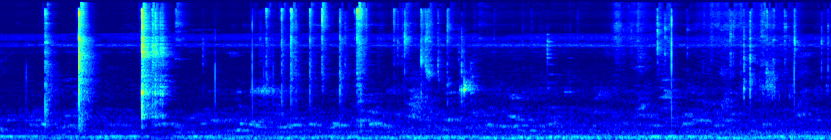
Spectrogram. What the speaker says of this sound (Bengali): প্রথমে আমি একটা ডিম ফাটিয়ে নিচ্ছি।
